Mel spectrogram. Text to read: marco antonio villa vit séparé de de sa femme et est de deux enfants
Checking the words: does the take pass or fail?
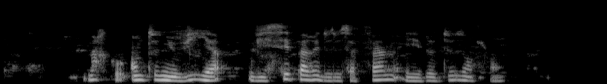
pass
